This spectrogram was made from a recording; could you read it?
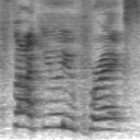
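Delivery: put-on thick Boston accent. Retelling what Giarla yelled at a bar, in Giarla's thick Boston accent. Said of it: "Thick Boston accent".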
